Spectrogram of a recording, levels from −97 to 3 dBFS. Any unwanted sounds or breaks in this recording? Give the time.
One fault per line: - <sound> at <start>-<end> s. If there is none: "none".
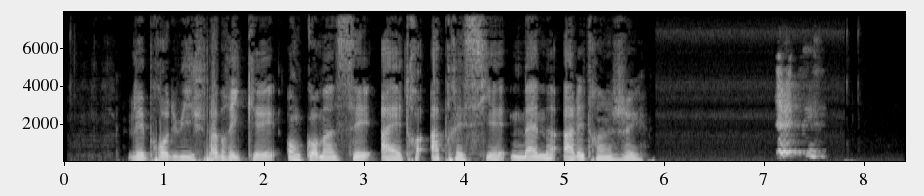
- laugh at 7.1-7.6 s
